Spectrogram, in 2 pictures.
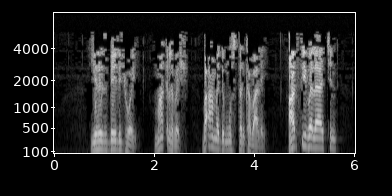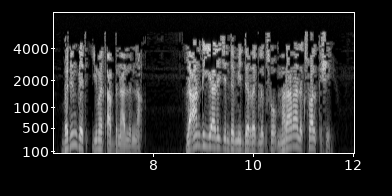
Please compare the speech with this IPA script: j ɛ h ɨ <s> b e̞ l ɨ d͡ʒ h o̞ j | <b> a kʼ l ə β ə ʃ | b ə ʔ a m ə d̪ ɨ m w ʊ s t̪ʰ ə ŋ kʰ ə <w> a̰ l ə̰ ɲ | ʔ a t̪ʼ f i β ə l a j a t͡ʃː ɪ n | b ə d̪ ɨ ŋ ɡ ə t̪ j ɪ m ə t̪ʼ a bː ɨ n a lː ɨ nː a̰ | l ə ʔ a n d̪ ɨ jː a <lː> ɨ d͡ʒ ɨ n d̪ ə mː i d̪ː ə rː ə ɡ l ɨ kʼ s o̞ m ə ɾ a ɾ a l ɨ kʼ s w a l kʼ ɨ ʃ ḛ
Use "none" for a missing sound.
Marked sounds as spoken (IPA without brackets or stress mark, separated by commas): z, m, β, l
